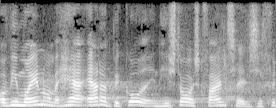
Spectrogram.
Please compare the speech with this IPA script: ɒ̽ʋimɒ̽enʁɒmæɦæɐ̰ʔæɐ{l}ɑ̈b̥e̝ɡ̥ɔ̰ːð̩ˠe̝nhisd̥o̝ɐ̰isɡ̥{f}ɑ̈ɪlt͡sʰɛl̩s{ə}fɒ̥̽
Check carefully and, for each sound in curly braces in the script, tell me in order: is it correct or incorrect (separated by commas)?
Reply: incorrect, correct, correct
